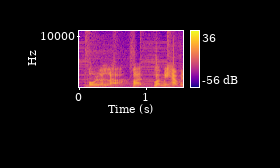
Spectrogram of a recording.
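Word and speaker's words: oh là là: What we've heard as ooh la la is actually oh la la.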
